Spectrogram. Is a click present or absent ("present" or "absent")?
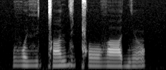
present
